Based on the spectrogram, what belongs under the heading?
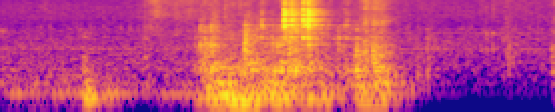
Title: GTOmega loud wheel rattle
